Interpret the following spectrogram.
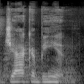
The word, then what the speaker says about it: Jacobean: But with a little bit more digging, we found out that the furniture is Jacabian. That is the correct pronunciation.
